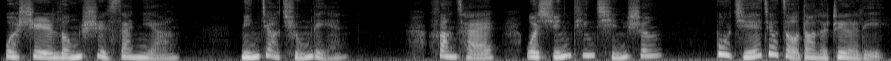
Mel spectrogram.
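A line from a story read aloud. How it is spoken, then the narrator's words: Shy smile. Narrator (Chinese): 琼莲羞涩的一笑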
